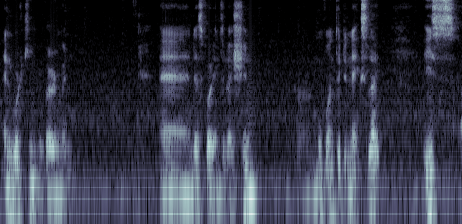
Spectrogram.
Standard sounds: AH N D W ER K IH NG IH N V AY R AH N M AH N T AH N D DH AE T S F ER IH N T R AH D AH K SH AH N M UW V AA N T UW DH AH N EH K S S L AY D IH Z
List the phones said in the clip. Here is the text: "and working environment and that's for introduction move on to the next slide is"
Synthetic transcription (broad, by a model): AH N W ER K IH NG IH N V AY R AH N M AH N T AH N D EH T S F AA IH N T AH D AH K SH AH N M UW V AA N T UW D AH N EH K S S L AY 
